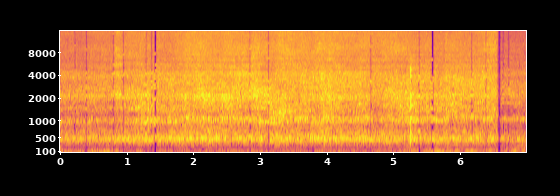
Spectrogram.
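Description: Tomatoes frying in a pan with spices for a mixed vegetable mutton dalcha, giving a steady broadband sizzle that runs continuously at close range with a few brief stirring clicks, and no talking.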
